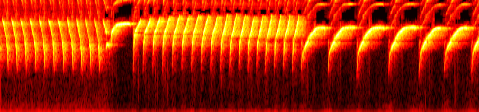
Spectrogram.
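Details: Canary singing a loud varied song: a rapid buzzy trill, a quick upward slur, a long rolling tour, then a series of descending swooping whistled notes repeated about every third of a second.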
